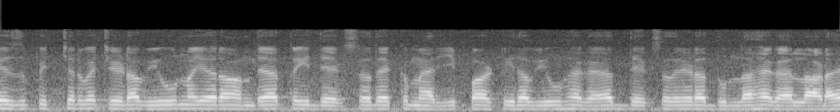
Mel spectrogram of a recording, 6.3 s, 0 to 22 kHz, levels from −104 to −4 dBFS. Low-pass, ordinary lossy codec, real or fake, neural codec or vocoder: 7.2 kHz; none; real; none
